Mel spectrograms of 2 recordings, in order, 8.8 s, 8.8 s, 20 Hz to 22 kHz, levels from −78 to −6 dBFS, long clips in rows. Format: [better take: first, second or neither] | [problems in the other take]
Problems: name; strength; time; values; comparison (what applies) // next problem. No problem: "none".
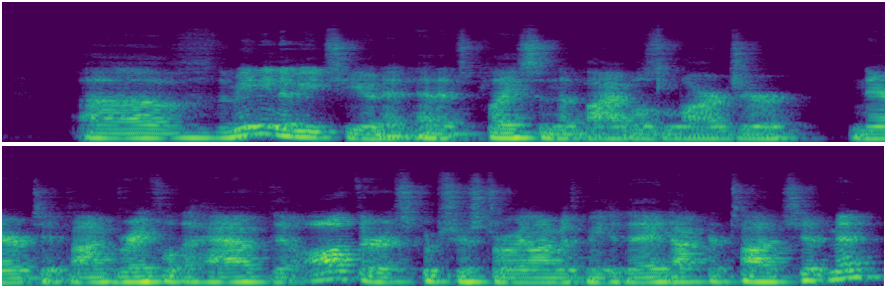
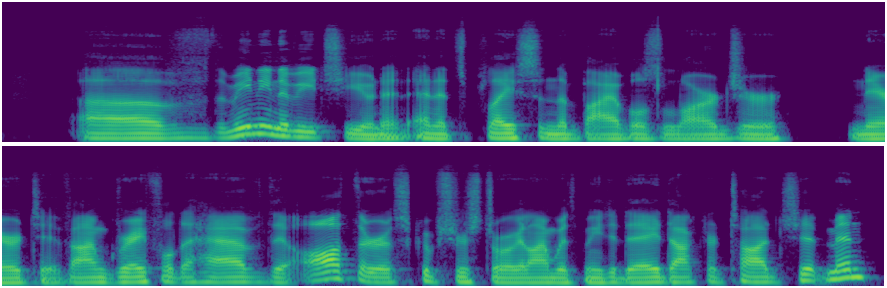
second | room echo; slight; dies away in 0.3 s // off-mic speech; far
